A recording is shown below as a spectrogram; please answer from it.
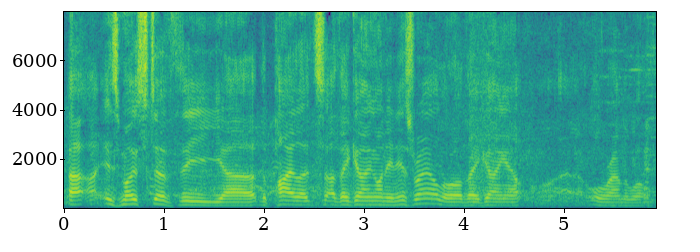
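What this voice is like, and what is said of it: British accent. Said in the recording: “I just happen to have a British accent.”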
